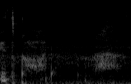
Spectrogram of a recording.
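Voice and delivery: conspiratorial stage whisper; hushed, knowing aside; teasing whisper. Pretend. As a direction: whisper it like a secret to the listener. Teasing the oblivious heroine.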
